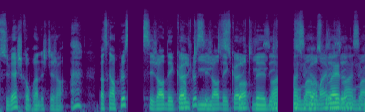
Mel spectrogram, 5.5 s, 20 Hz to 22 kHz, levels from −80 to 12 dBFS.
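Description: Speech, interrupted by gaps between chunks from 1.91 to 2.16 s and again from 4.16 to 4.41 s: 250 ms holes with hard edges, spaced about 2 s apart. Nothing is missing afterwards, which separates them from dropouts where audio is lost. From 2.71 s to the end there is a doubled audio track, a full-band copy about 5 dB quieter trailing by roughly 0.7 s. It begins abruptly, with no decay or room colour, so it is not echo or reverberation. It is likely a second, slower capture path mixed in.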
